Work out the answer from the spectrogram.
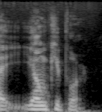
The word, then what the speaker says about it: Yom Kippur: Yeah, Yom Kippur.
